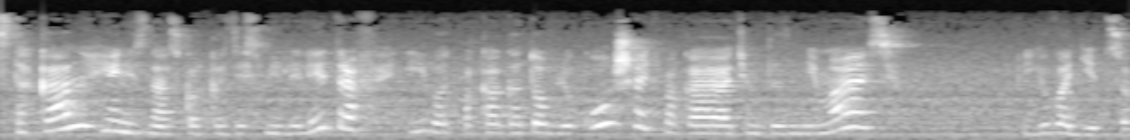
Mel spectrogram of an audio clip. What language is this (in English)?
Russian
